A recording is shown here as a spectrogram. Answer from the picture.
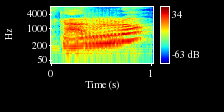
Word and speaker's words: carro: Se ele estiver no começo de palavra, ou se ele for duplo, né, 2 R's, eu tenho que arrastar mais esse som. Então, cero, r, cero. Começo de palavra, eu arrasto mais. Rio, meio de palavra, triste. 2 R's, eu arrasto mais. Carro.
